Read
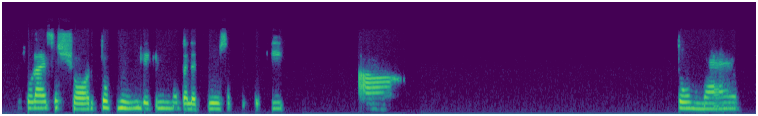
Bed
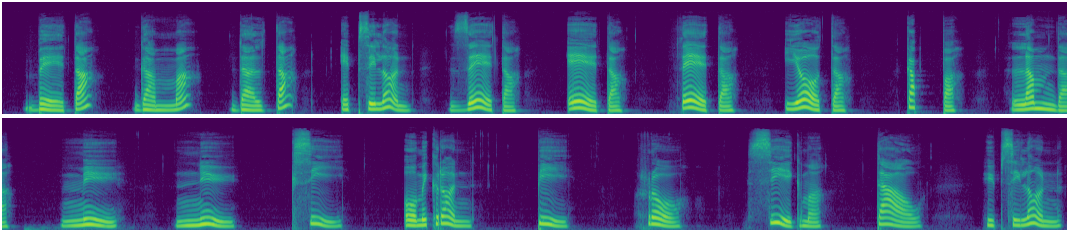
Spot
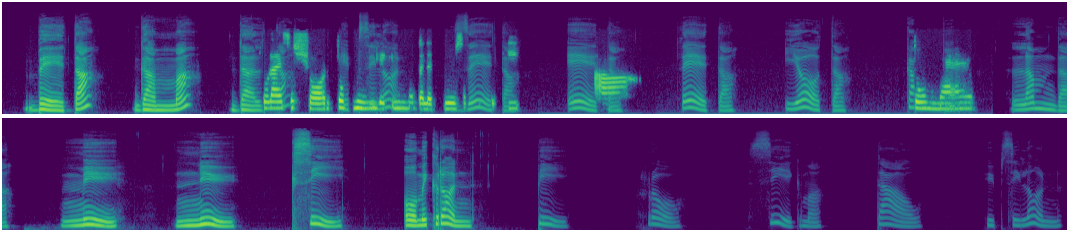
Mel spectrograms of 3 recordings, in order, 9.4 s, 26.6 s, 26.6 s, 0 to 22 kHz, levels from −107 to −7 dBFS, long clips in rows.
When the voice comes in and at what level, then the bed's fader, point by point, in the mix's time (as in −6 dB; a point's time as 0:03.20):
2.95 s, +2.5 dB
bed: 0:02.88 −1.5 dB
0:03.43 −16.5 dB
0:13.02 −16.5 dB
0:14.50 −2.5 dB
0:19.30 −2.5 dB
0:20.47 −30.5 dB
